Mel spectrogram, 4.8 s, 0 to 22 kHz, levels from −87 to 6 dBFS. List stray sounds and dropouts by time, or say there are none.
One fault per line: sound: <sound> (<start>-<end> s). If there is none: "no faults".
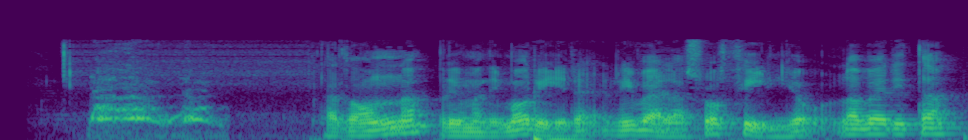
sound: bark (0.4-1.2 s)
